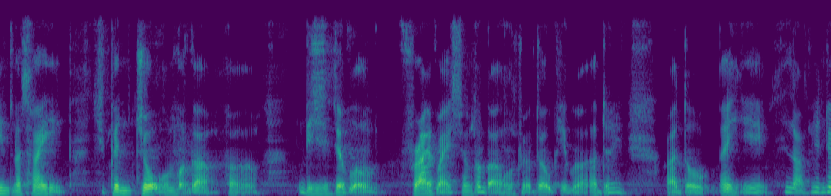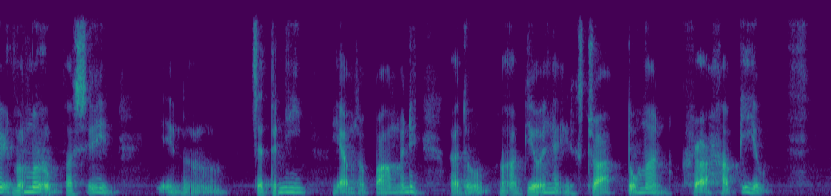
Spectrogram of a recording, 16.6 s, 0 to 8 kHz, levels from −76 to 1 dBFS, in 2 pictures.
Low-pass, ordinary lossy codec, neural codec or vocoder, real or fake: 7.2 kHz; none; autoencoder, 22.05 kHz, a latent of 192 numbers a frame, VITS, trained on one speaker; fake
